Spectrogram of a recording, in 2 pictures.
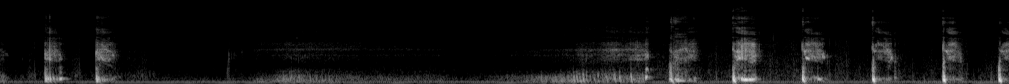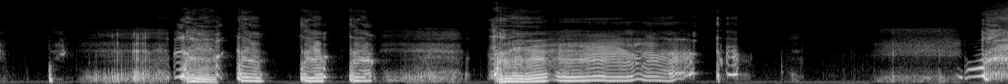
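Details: Repeated harsh adult coughs in clusters, with throat clearing and a steady low background hum.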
